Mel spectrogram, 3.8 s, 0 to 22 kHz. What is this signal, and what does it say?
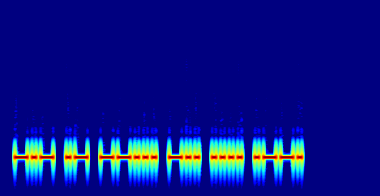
Morse code, heard as a keyed tone, about 28 wpm, 700 Hz. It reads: KA7DHP
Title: USA Callsign DE Callsign 28wpm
